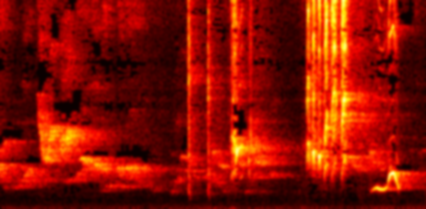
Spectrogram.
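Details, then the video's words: Competitive singing by a white-rumped shama: a long descending whistled slur, a few clicks, then a fast high chatter and a final rising whistle. "Choè lửa hót đấu/Choè lửa hót luyện giọng căng lửa/Choè lửa hót"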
